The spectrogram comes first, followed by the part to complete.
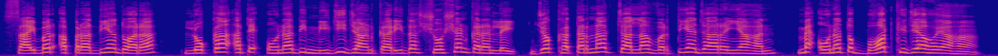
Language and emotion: Punjabi, disgusted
